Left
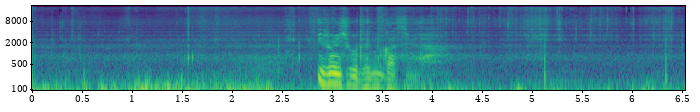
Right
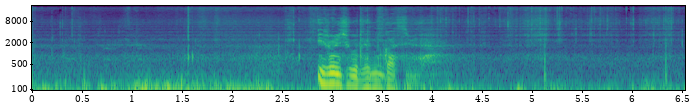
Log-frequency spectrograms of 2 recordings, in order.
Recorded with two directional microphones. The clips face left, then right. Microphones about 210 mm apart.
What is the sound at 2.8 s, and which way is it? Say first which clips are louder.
Speech: right 2 dB; 15° right (ahead or behind).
